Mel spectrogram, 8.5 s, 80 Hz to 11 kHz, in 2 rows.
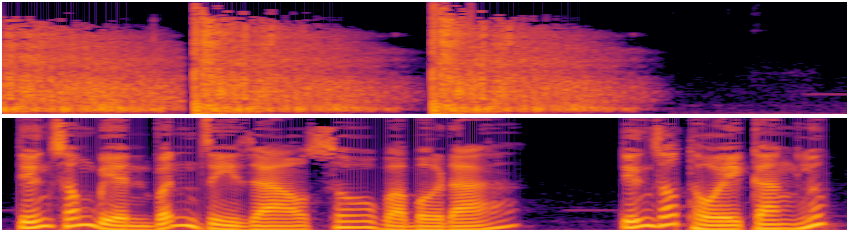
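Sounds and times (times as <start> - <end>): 
gunshots at night by the sea: 0.0 - 3.3
speech: 4.3 - 8.4.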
